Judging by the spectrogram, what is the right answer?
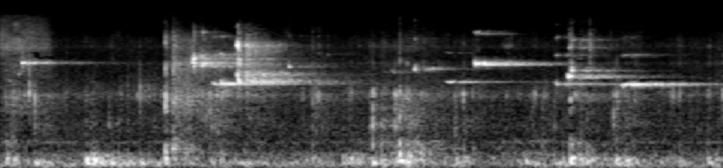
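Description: Sneakers squeaking on a wooden sports-hall floor, many short high squeaks, mixed with dull thumps of a handball bouncing and running footsteps.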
